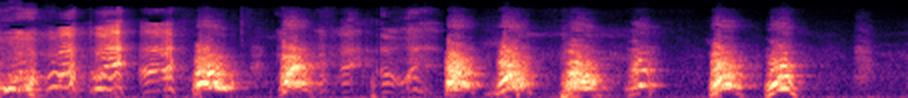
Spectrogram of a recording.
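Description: A cartoon dog barks in a quick run of about a dozen bright yips and woofs, close and lively, in an animated Filipino family story where children are playing happily with the dog.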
